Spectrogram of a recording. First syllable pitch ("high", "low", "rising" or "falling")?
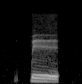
low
